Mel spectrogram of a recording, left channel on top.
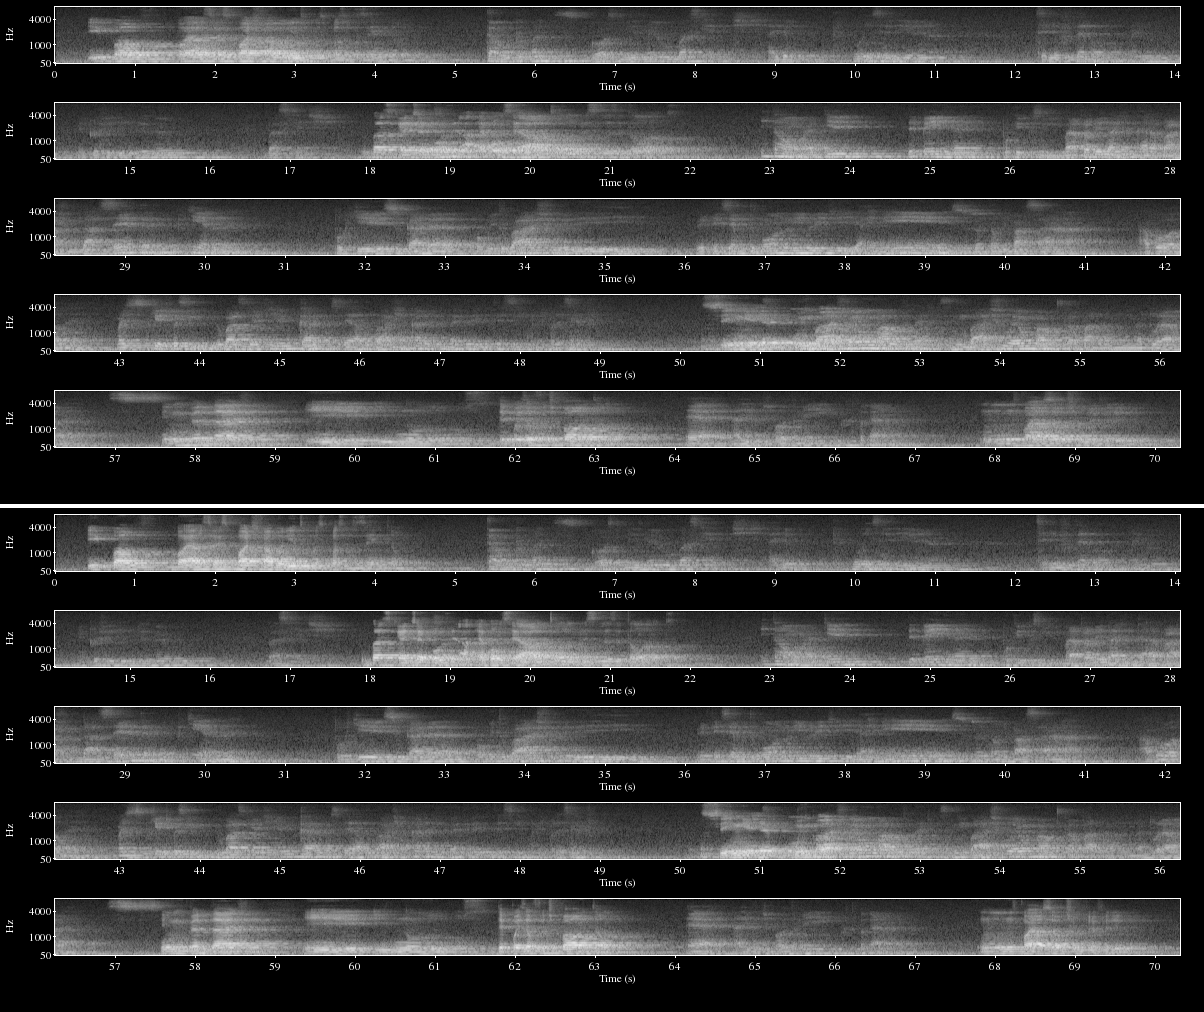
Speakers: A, on the right; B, on the left.
A: e qual, qual é o seu esporte favorito que você possa dizer, então?
B: Então, o que eu mais gosto mesmo é o basquete. Aí depois
A: Hum,
B: seria seria o futebol, mas o meu preferido mesmo é o basquete. Eu
A: o basquete
B: gosto pra caramba.
A: é bom
B: Só
A: ser, a- é bom ser alto ou não precisa ser tão alto?
B: então, é porque Depende, né? Porque, tipo assim, mas a probabilidade de um cara baixo dar certo é muito pequena, né? Porque se o cara for muito baixo, ele, ele tem que ser muito bom no nível ali de arremessos ou então de passar a bola, né? Mas porque, tipo assim, no basquete, um cara considerado baixo é um cara de um metro e oitenta e cinco, né? Por exemplo.
A: Sim,
B: Então,
A: é
B: tipo assim,
A: muito
B: um baixo
A: alto.
B: é um alto, né? Tipo assim, um baixo é um alto para o padrão natural, né?
A: Sim, verdade. E, e no, os, depois é o futebol, então.
B: É, aí o futebol eu também curto pra caramba.
A: Hum, qual é o seu time preferido?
